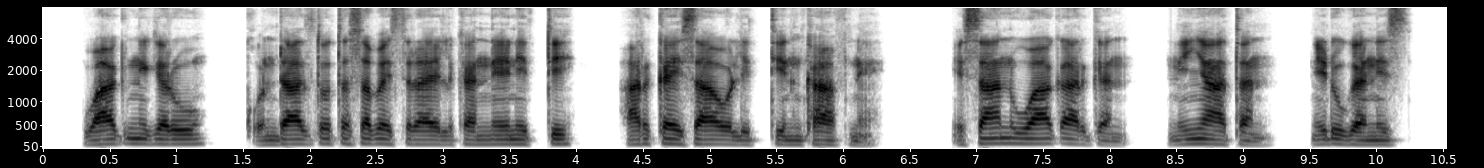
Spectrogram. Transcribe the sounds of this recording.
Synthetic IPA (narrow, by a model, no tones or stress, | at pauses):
waːkʼnɪɡɐɾuː | kʼɔnd̪aːlt̪ɔt̪ɐsɐbɐɪsɾaːʔɛlkɐnːe̞ːnɪt̪ːɪ | hɐɾkɐɪsaːwɐlɪt̪ːiːŋkaːfnɛ̰ | ʔɪsaːnwaːkʼɐɐɾɡɐnː | ɪɲaːt̪ɐnː | ɪᶑʊɡɐnɪs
